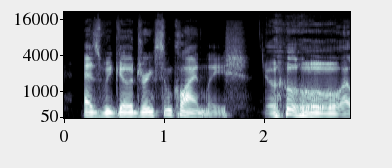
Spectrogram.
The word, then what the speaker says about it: Clynelish: so today we are checking out Klein leash 14 year now I am going off of some very credible sources in pronouncing it that way I thought this would be pronounced kellish but were your sources from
